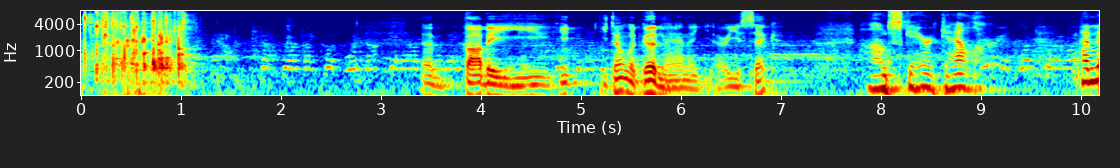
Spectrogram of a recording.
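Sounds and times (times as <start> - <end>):
shot of liquor pouring into a small glass: 0.0 - 1.2
quiet murmuring voices: 1.2 - 10.1
speech: 3.4 - 7.0, 7.9 - 9.2.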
